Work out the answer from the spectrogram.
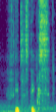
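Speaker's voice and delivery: breathy, soft mock curse; whispered curse. Real, not acted. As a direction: mutter it under your breath.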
